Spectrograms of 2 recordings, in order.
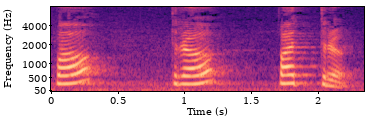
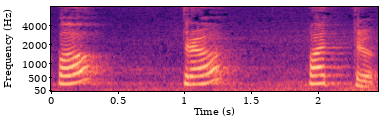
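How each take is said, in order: Both takes have the same delivery.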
